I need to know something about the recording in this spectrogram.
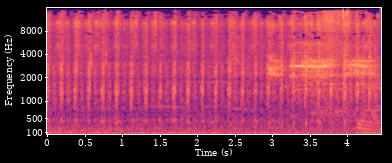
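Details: Rapid, even panting from a Rottweiler at the Gervi kennel in Vietnam, softer and quieter, with a faint high tone and light background noise toward the end.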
